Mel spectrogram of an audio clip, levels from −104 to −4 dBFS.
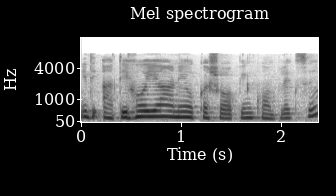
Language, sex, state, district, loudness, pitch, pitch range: Telugu, female, Andhra Pradesh, Visakhapatnam, -25 LUFS, 220 Hz, 195-245 Hz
